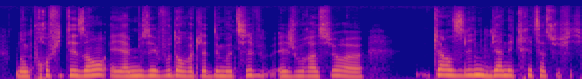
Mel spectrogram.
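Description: Dark, mellow female voice, flat and monotone, on a very clean recording against a silent background. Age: 20s. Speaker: advertising strategic planner. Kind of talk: interview. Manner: casual, frequent laughter.

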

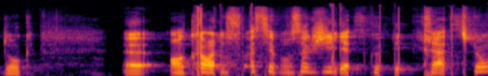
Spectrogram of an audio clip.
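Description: A man speaks in a dark, mellow tone. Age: 30s. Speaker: startup investor and founder. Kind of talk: interview. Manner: hesitant, many fillers.

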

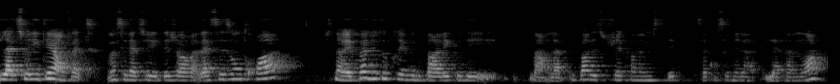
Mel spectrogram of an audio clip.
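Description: With big swings in loudness, a woman talks at a moderate pace in a medium pitch with ordinary pitch variation. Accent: Angolan. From Angola. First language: Portuguese (speaking French). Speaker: content creator and podcast host. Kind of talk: casual interview chat.

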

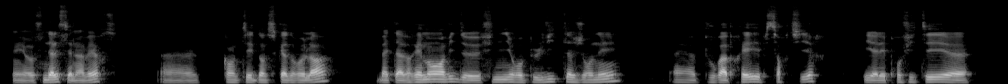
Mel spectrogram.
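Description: Pausing long and often, a man speaks at a moderate pace with a fairly low pitch and a dark, mellow tone. The recording is very clean and the background silent. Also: fairly even intonation. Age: 20s. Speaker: digital nomad, mobility consultant. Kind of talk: casual chat.

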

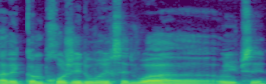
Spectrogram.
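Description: Music plays in the background as a man speaks at a medium pitch and fairly slow pace in a flat monotone. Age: 30s. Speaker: mountain guide. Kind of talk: testimony. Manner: halting.

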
